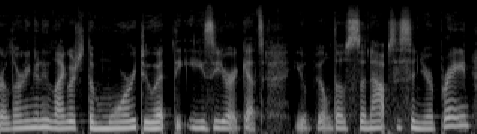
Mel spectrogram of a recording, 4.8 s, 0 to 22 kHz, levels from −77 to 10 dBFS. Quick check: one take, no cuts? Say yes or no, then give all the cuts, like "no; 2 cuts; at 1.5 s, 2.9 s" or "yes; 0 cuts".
no; 2 cuts; at 1.3 s, 3.3 s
